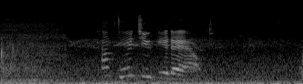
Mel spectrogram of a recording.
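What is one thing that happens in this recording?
A woman speaks from a short distance.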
